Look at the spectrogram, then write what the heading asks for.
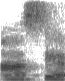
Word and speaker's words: hacer: That hacer and hacer should sound exactly the same, right? That H we don't pronounce.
